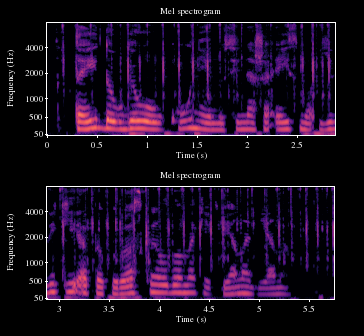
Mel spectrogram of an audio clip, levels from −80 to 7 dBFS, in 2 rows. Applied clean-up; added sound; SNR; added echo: classical method spectral subtraction.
